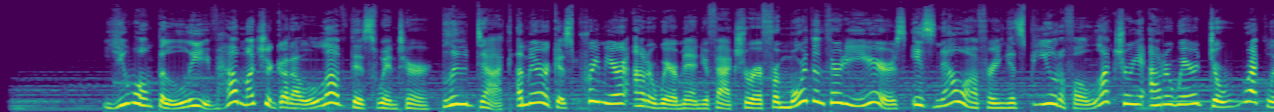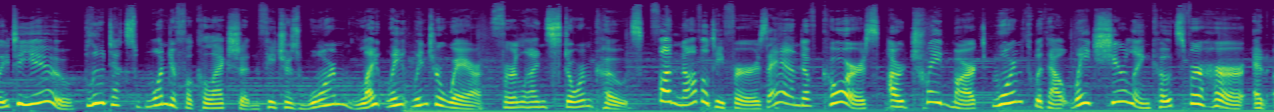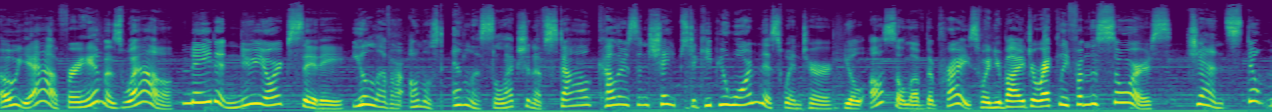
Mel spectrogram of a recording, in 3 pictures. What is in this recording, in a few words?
Radio Spot; Sirius XM Flight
